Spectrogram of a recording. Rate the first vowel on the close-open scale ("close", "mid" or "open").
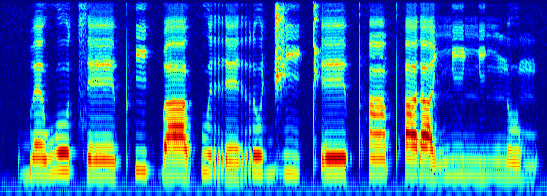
mid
